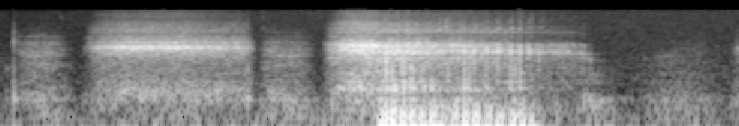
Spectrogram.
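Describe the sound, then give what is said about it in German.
A voice makes two breathy, airy exhales, the second longer with a low rumbling edge, demonstrating a German "ch" sound with the lips still and the tongue relaxed, like the loose snort-like breath someone gives just before starting to snore. No words are spoken. “Ein bisschen ist es so, wie dieser Sound, den wir machen vor dem ersten Schnarcher.”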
